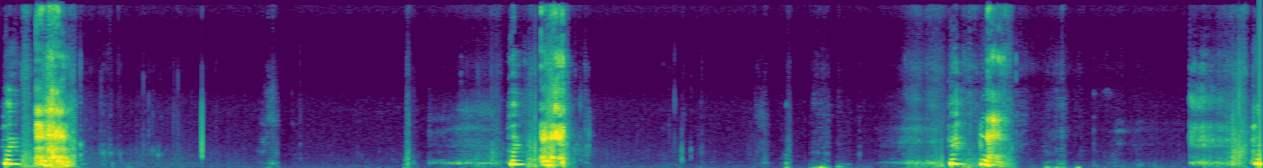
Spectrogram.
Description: had a tickly feeling in my nose..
